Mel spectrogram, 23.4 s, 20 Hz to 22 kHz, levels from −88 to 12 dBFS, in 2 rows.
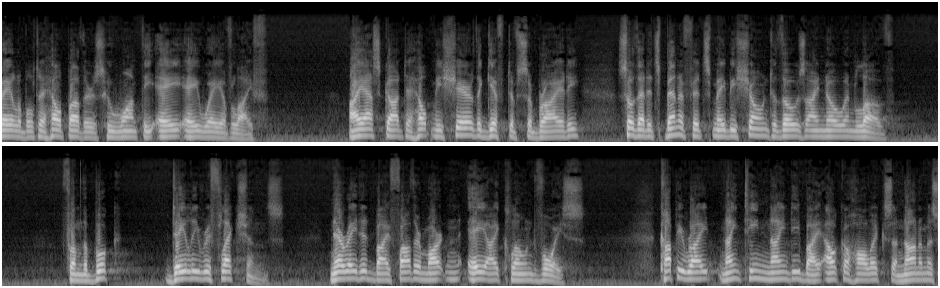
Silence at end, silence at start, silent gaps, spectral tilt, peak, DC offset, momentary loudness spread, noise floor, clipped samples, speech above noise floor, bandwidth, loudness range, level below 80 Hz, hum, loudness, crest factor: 0 s; 0 s; none; -7 dB/octave; 0 dBFS; under 0.1%; 8 LU; -47 dBFS; under 0.1%; 32 dB; 15.5 kHz; 3 LU; -52 dBFS; none; -16 LUFS; 16 dB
